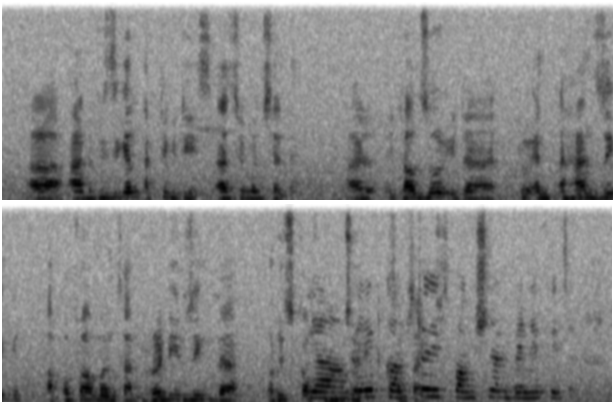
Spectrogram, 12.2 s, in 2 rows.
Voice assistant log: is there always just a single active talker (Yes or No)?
No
